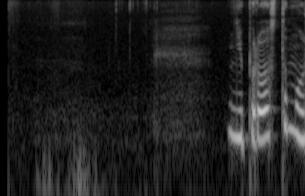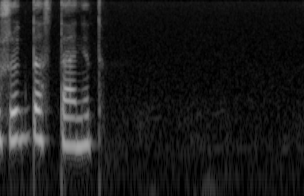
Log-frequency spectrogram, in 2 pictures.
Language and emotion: Russian, neutral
